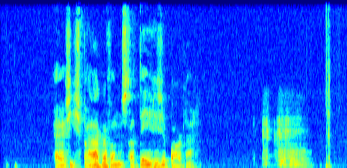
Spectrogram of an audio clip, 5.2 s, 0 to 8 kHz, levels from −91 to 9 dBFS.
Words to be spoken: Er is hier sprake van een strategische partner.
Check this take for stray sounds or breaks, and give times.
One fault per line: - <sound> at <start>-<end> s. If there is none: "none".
- throat clearing at 3.8-4.7 s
